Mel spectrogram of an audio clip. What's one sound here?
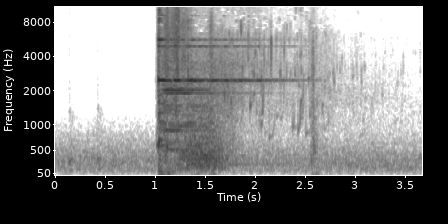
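A bright game chime rings out.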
